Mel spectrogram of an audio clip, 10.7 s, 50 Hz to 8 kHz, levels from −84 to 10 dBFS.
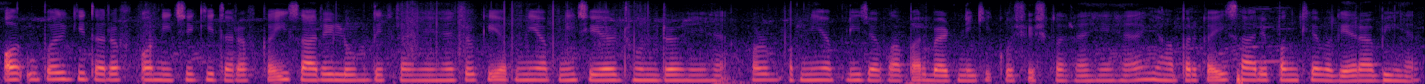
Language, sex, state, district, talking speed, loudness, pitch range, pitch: Hindi, female, Maharashtra, Nagpur, 220 wpm, -27 LUFS, 190-205 Hz, 195 Hz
